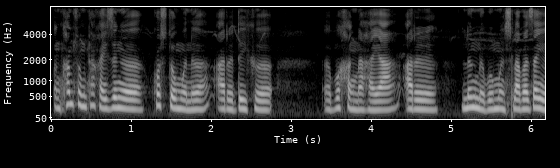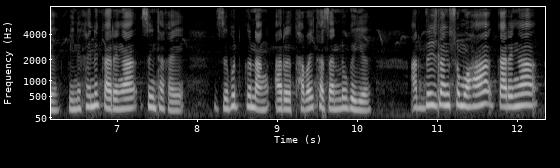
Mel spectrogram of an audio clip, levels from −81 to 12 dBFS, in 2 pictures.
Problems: none marked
